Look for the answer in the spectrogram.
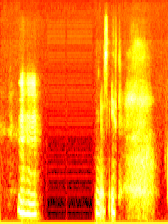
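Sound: sneeze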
